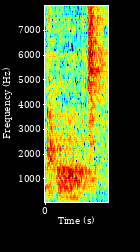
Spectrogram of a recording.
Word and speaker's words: cart: So, a cat is an animal and a cat is a vehicle.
